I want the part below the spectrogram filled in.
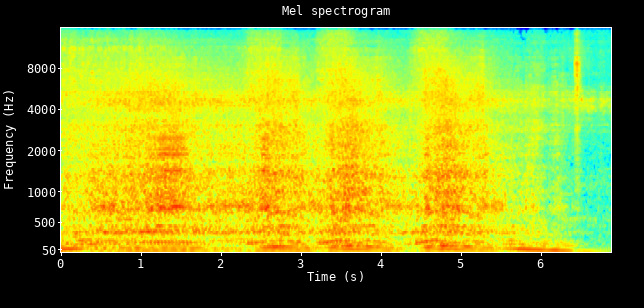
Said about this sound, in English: But if I rev it a little bit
